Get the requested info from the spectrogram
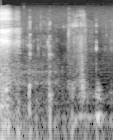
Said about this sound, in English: Let's have a slurp.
